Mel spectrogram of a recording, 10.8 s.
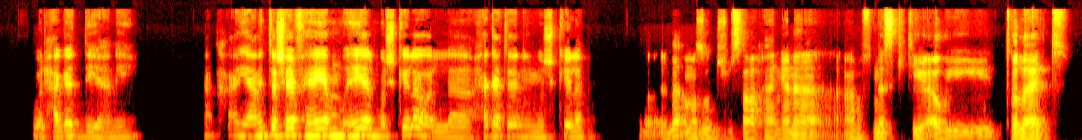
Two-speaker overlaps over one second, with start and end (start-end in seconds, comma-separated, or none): none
